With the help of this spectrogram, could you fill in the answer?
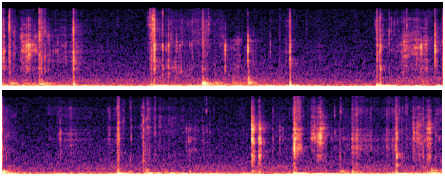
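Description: A metal utility-knife blade scrapes and shaves thin flakes off the top and edges of a solid, palm-sized white bar of soap held in the hand. Quiet, crisp scraping and crunching strokes come in quick, uneven bursts, each with a bright, dry edge and almost no ring.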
